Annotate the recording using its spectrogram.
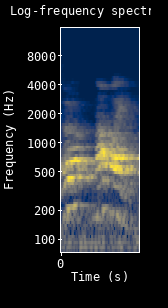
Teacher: जनाबाई या शब्दाचा उच्चार केला तर ज मध्ये अ मिसळलेला दिसतो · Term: दंत तालव्य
